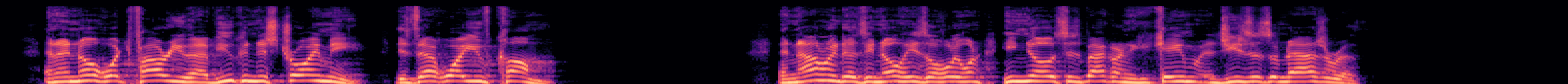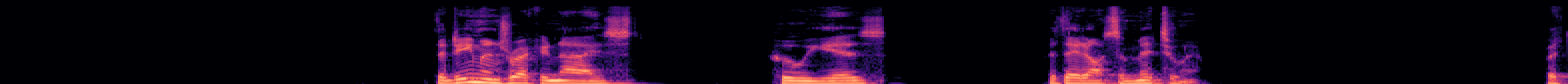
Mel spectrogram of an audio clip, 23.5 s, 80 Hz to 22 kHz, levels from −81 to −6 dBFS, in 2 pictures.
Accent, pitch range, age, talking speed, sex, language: American, 120-145 Hz, 50-69, 120 wpm, male, English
